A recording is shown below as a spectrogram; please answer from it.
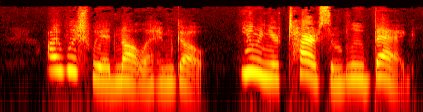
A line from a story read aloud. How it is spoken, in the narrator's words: said Aunt Dorcas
